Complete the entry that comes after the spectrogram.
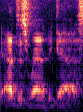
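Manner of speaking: mock chuckling, laughing through the words. Retelling a friend's call about running out of gas: imitating someone laughing while talking. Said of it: "and he was laughing".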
